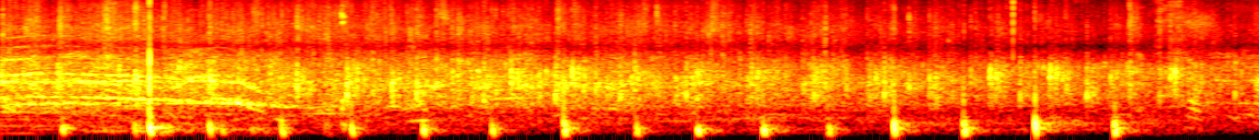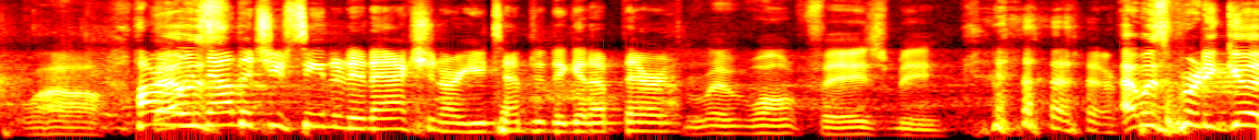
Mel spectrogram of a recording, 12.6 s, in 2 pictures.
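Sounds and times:
rhythmic audience clapping: 0:00.0 - 0:09.0
crowd noise: 0:00.0 - 0:12.5
laughter: 0:00.0 - 0:12.5
raised voices cheering: 0:00.0 - 0:12.5
speech: 0:07.3 - 0:12.5.

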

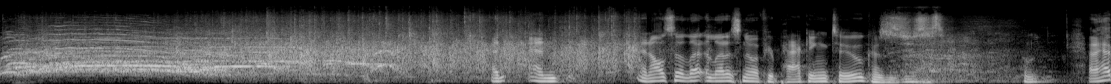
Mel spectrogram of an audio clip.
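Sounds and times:
crowd cheering and whooping: 0:00.0 - 0:04.8
packed live audience applauding: 0:00.0 - 0:06.7
speech: 0:04.9 - 0:05.8, 0:06.4 - 0:09.6, 0:10.2 - 0:11.1
laughter: 0:08.7 - 0:10.6.

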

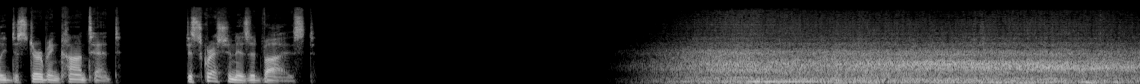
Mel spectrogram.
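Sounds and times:
speech: 0:00.0 - 0:03.2
street traffic at Wilcox and De Longpre corner in Hollywood: 0:06.2 - 0:11.3.

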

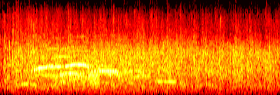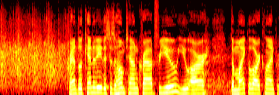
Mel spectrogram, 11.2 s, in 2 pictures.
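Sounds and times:
audience applause welcoming a debater: 0:00.0 - 0:08.0
faint whistles and cheers: 0:00.3 - 0:04.5
speech: 0:07.0 - 0:11.1.

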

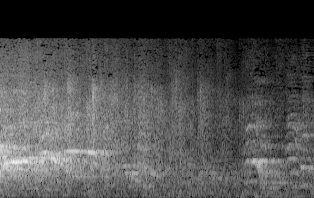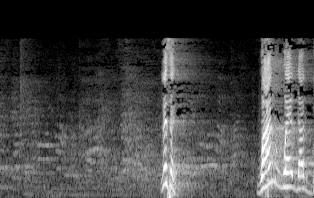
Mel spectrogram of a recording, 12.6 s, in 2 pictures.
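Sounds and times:
audience clapping: 0:00.0 - 0:05.2
speech: 0:09.5 - 0:09.9, 0:11.5 - 0:12.5.

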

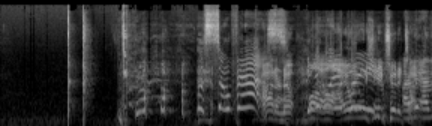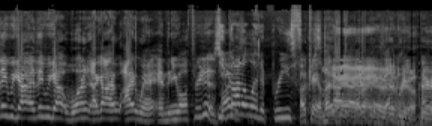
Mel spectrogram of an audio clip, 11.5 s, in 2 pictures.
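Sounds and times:
people clapping hands: 0:00.9 - 0:01.3
voices or laughter: 0:01.6 - 0:06.4, 0:10.0 - 0:11.5
speech: 0:01.6 - 0:11.5.

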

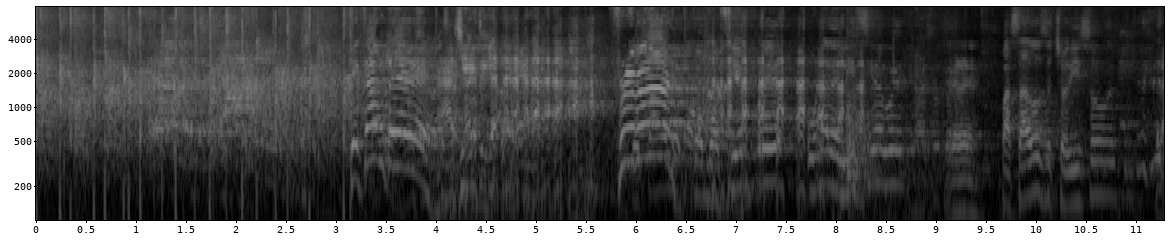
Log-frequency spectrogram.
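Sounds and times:
audience applause: 0:00.0 - 0:04.4
speech: 0:03.1 - 0:05.2, 0:05.8 - 0:11.2
laughter: 0:03.7 - 0:08.9.

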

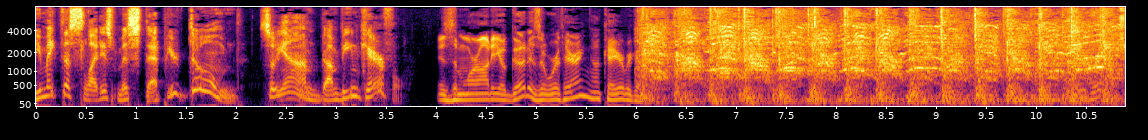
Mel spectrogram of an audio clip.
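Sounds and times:
speech: 0:00.0 - 0:06.4
large crowd shouting down a speaker, chanting in unison: 0:06.0 - 0:10.8.

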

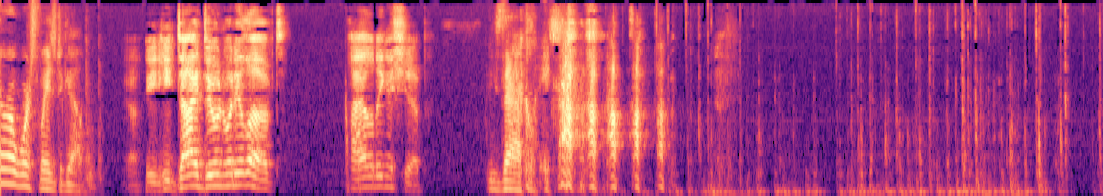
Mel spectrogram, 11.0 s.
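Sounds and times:
speech: 0:00.0 - 0:07.0
laughter: 0:05.3 - 0:06.8
loud keyboard typing: 0:06.5 - 0:11.0.

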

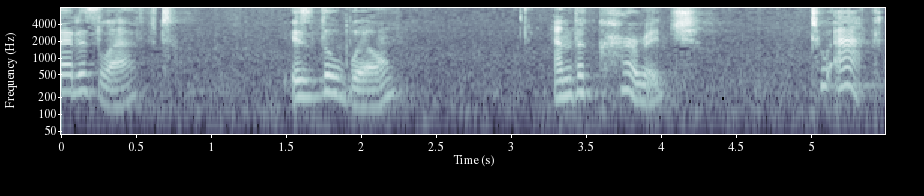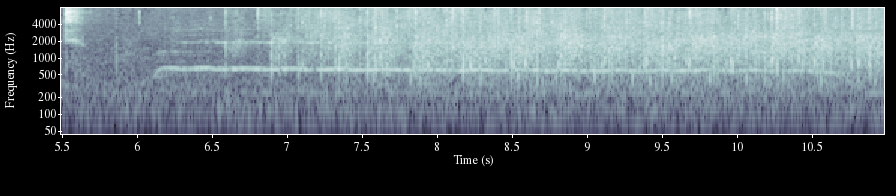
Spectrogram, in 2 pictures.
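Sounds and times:
speech: 0:00.0 - 0:00.8, 0:01.5 - 0:02.4, 0:03.3 - 0:04.3, 0:05.0 - 0:05.7
woman cheering: 0:06.1 - 0:10.9
applause: 0:06.2 - 0:10.9.

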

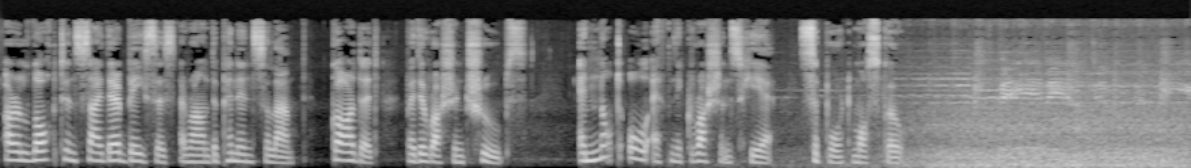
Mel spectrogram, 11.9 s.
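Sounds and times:
speech: 0:00.0 - 0:09.4
car driving along a road in the coastal town of Saki in Crimea: 0:08.7 - 0:11.8.

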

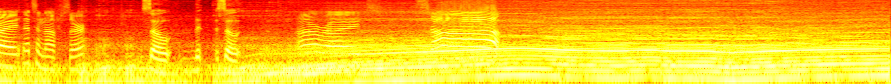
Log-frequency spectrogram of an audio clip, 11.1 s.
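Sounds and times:
speech: 0:00.0 - 0:06.6
car burning rubber and accelerating hard on Hollywood Boulevard: 0:02.9 - 0:11.1.

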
